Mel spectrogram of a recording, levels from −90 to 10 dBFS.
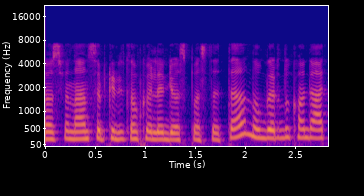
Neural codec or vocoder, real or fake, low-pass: codec, 16 kHz, 2 kbps, FunCodec, trained on LibriTTS, 25 frames a second; fake; 7.2 kHz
